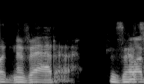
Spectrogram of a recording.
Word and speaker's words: Nevada: I gota I guess I need to come out to Nevada. You know, Tools talking about playing at Well, first you got to call it Nevada because that's how that's pronounced.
